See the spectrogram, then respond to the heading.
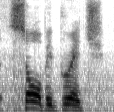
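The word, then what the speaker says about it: Sowerby Bridge: So, Sorby Bridge, that's how you pronounce it, isn't it?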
